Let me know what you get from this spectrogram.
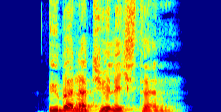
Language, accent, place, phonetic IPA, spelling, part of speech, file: German, Germany, Berlin, [ˈyːbɐnaˌtyːɐ̯lɪçstn̩], übernatürlichsten, adjective, De-übernatürlichsten.ogg
- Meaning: 1. superlative degree of übernatürlich 2. inflection of übernatürlich: strong genitive masculine/neuter singular superlative degree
